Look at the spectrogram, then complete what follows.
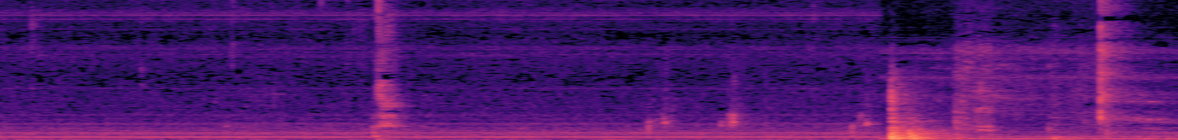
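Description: Faint mouth sounds of eating noodles with a few small clicks, then drinking water from a glass: a short gulp about four and a half seconds in and two smaller ones after it.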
